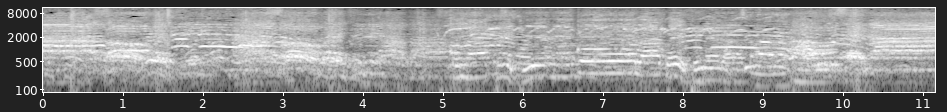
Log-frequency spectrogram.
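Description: A crowd of women sings and cheers loudly together.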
